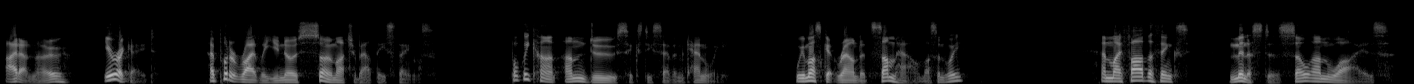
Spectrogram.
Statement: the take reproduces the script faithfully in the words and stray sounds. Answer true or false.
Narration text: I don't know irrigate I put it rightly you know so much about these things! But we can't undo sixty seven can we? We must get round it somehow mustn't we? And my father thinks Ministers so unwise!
true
